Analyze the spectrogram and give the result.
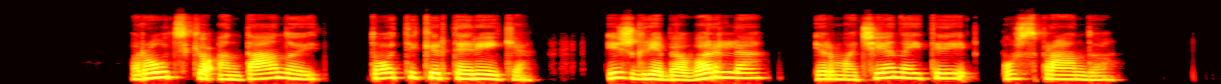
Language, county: Lithuanian, Vilnius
